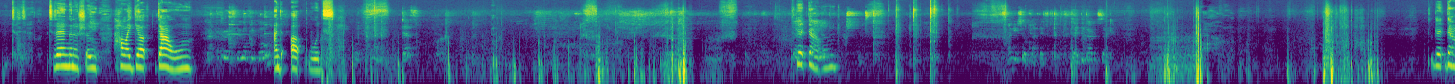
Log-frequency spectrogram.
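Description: A young boy talks with animation close to the microphone.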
